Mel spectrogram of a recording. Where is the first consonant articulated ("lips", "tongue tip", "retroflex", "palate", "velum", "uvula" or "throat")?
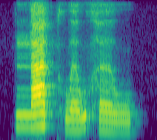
tongue tip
